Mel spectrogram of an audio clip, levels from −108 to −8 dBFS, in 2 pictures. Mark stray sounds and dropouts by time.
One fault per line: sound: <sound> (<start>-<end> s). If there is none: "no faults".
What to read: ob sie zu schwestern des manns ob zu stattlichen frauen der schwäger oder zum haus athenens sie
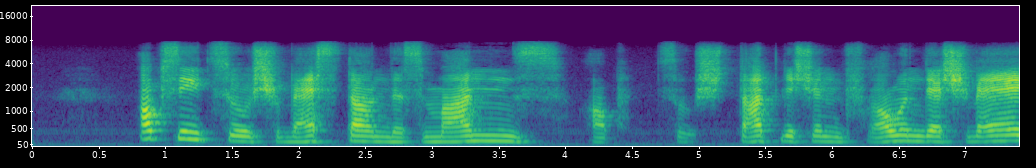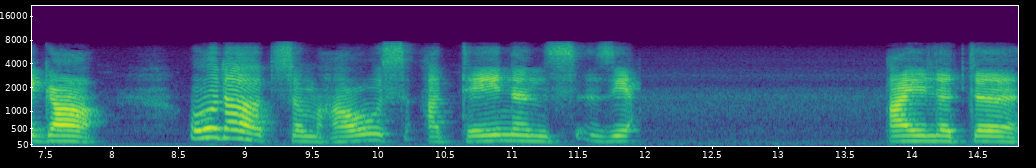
no faults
